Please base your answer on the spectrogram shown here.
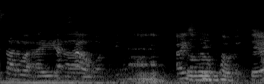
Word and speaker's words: Salwa: It's pronounced Salwa. Tend to kick it out on the second half. My name is Salwa.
